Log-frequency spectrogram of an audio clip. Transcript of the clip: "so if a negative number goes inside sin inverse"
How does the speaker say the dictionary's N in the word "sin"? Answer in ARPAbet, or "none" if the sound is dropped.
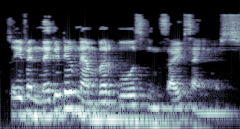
none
